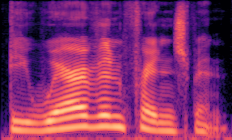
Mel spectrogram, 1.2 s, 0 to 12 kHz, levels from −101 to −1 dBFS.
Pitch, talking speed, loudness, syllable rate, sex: 185 Hz, 155 wpm, -16 LUFS, 7.6 syllables/s, female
